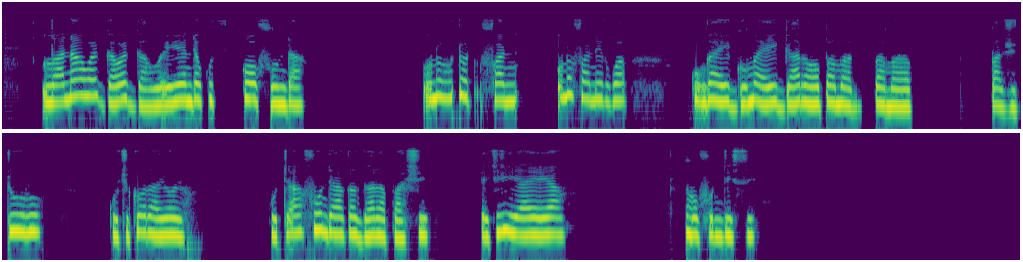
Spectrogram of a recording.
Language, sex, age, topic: Ndau, female, 25-35, education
